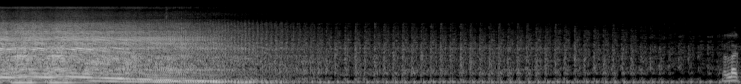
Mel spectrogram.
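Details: Yamaha R15 V3 engine blips high, then revs fall away smoothly into an even, steady idle with no clatter; normal engine running.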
